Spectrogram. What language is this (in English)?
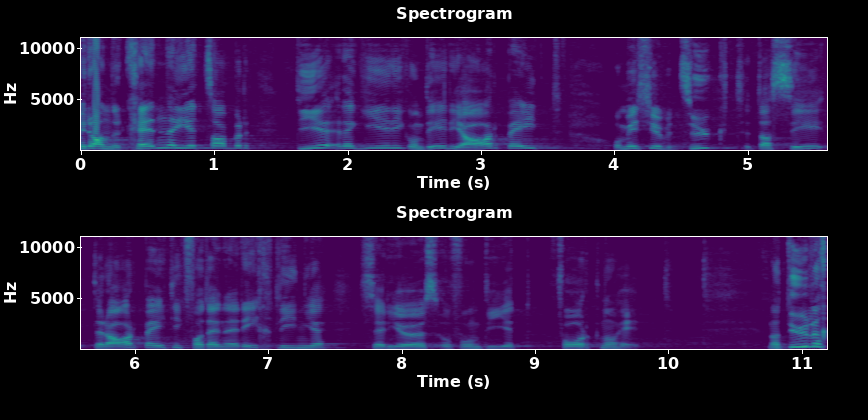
Swiss German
